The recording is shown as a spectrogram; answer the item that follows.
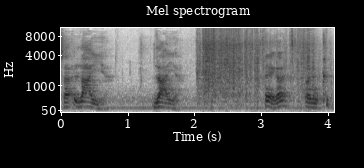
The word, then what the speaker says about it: l'ail: Do you know, in France they pronounce that l'ail.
